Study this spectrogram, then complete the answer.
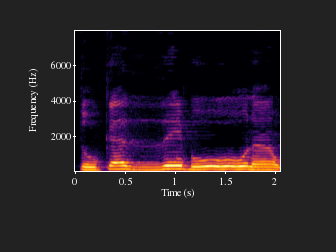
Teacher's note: تا کو باریک پڑھیں گے, کاف کو بھی باریک پڑھیں گے, اور ذال کو نرمی سے ادا کریں گے. تکذی نہیں پڑھیں گے, تکذبون.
